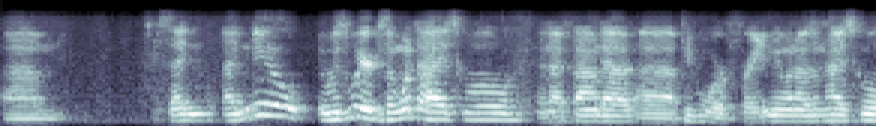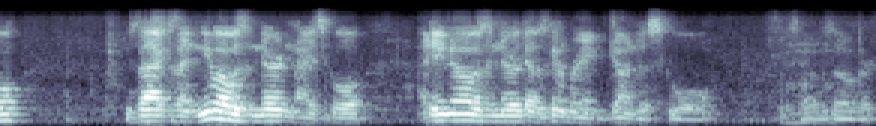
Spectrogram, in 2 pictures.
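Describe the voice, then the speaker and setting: Talking at a very fast pace, a man at medium pitch makes very wide pitch swings and big swings in loudness. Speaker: stand-up comedian. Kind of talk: stand-up. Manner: stuttering today.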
